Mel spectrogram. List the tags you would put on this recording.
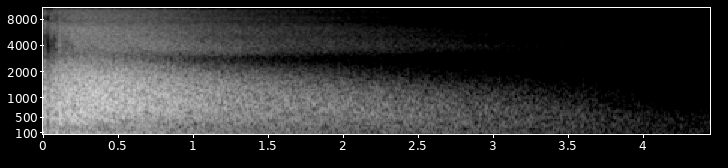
Sound effects > Electronic / Design
8-bit retro Game Boom SFX video-game FX Explosion

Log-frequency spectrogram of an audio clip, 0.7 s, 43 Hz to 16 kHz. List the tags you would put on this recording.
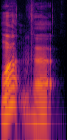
Speech > Solo speech
confused dialogue FR-AV2 Human Male Man Mid-20s Neumann NPC oneshot singletake Single-take surprised talk Tascam U67 Video-game Vocal voice Voice-acting what

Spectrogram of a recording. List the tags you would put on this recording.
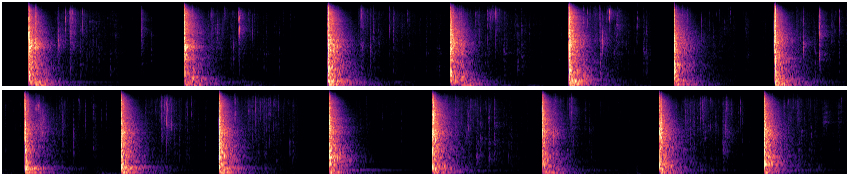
Sound effects > Objects / House appliances
construction continous debris drywall hard hitting sledgehammer stonewall variation

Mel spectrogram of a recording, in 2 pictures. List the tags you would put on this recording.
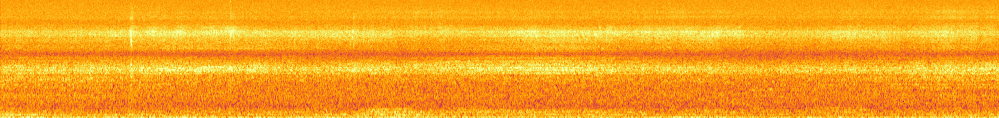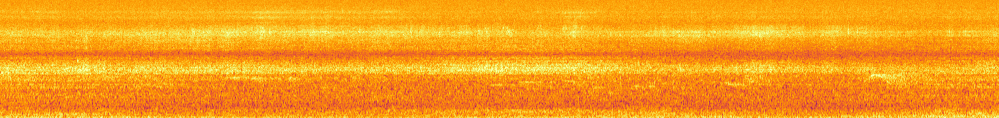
Soundscapes > Nature
alice-holt-forest weather-data phenological-recording artistic-intervention soundscape natural-soundscape raspberry-pi field-recording modified-soundscape nature data-to-sound sound-installation Dendrophone

